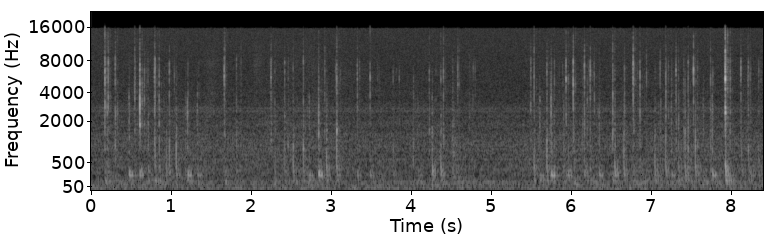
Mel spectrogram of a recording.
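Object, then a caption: Plastic laptop keys on aluminum body. Fast typing with fingertips and short, rounded, green-painted nails on the low-profile plastic keys of a 13-inch aluminum MacBook Pro with a hollow, thin body. The clip is a quiet stream of crisp, bright clicks with almost no ring, thinning to a lull around the middle before picking up again and ending with one louder tap.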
